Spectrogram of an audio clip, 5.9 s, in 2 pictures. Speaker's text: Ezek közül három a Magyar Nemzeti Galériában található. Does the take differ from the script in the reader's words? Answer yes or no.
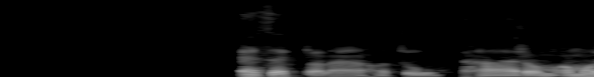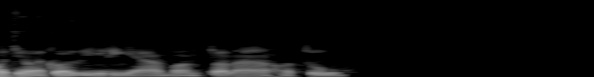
yes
